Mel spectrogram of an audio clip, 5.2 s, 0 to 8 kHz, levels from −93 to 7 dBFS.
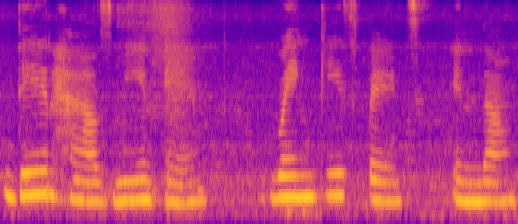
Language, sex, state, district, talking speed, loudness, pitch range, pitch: English, female, Andhra Pradesh, Sri Satya Sai, 90 wpm, -14 LUFS, 215-255 Hz, 230 Hz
